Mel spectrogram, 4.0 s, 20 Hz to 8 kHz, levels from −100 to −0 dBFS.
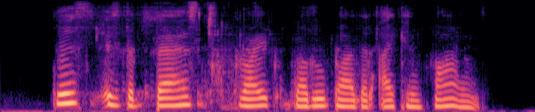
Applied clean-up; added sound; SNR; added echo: neural mask model Resemble Enhance denoiser.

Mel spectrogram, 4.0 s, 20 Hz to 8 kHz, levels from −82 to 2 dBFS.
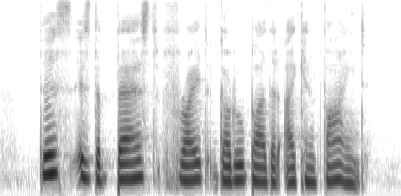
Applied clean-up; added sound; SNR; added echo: none; none; none; none.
